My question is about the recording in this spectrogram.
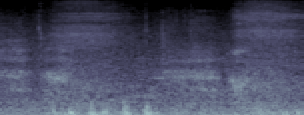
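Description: A man breathing close to a phone microphone while walking, with irregular low rumbling bumps on the microphone.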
